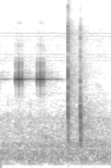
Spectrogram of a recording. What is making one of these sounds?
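Switches on a radio controller click.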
